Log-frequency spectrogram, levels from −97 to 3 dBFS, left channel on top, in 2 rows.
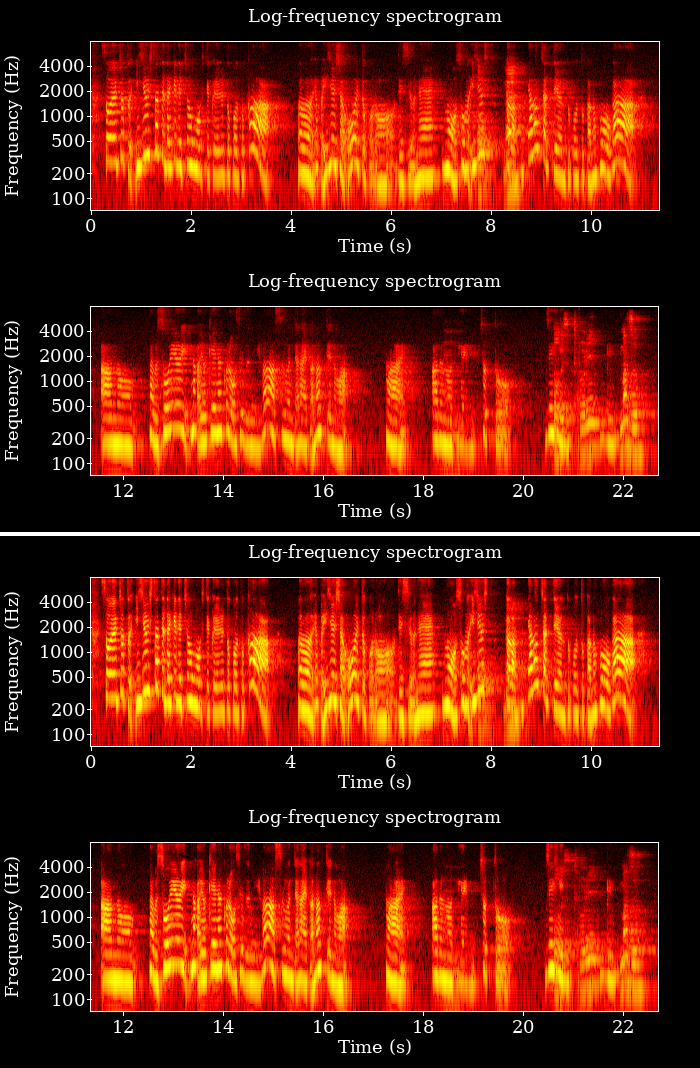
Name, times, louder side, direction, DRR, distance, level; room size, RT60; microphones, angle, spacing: voice 1, 0.0-3.6 4.1-7.9 8.3-11.1 11.6-12.3 12.5-16.5 17.3-17.7 18.2-19.8 20.4-21.0 21.5-21.9, right 4 dB, 80° right, 15 dB, 0.9 m, -28 dB
voice 2, 18.4-18.8 20.6-21.5 21.9-22.3, left 1 dB, 45° left, 4 dB, 2.8 m, -36 dB
19.0 x 15.5 x 9.4 m, 1.1 s
head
